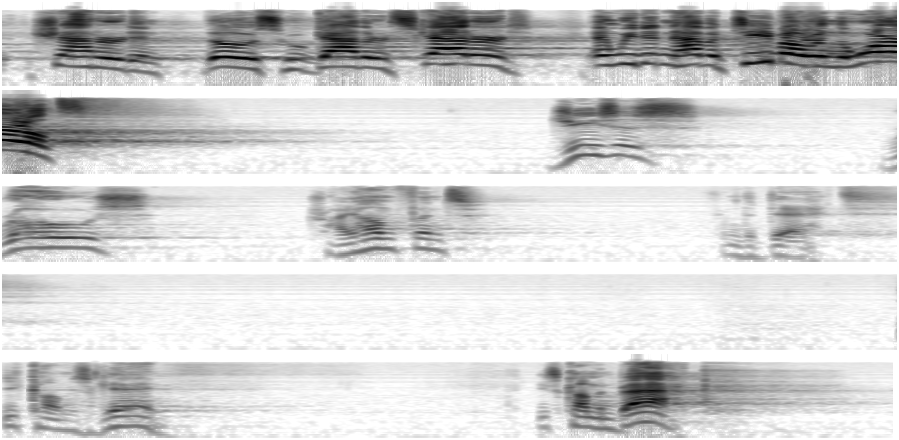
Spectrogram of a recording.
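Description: A middle-aged man speaks with animation through a microphone in a large echoing hall.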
